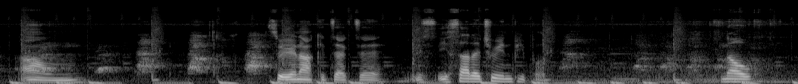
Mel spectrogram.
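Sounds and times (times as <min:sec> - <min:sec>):
speech: 0:00.2 - 0:00.9, 0:02.7 - 0:05.6, 0:07.2 - 0:07.7
dog barks: 0:00.3 - 0:02.8, 0:05.5 - 0:07.7.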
